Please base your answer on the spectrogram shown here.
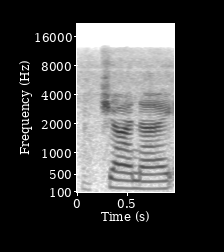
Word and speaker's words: dyanay: When I was small, I used to pronounce it Janay and spelled with a J until I understood what it really meant.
